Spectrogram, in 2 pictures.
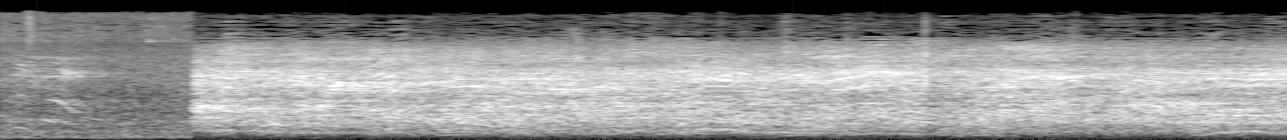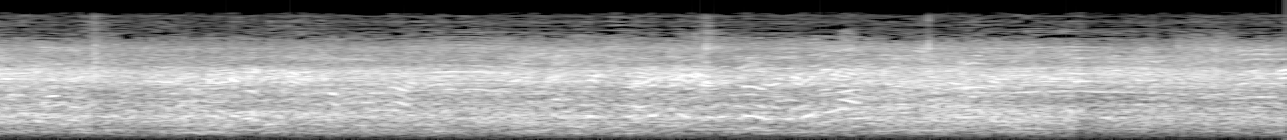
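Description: A crowd murmurs and chatters in a busy echoing hall.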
